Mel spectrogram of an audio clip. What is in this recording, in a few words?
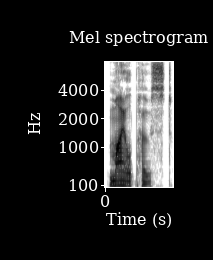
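"milepost", British English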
